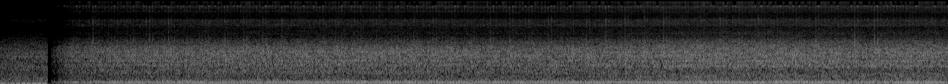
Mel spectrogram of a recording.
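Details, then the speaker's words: Petrol car after replacing faulty spark plug on misfiring cylinder (coil suspected earlier): steady even idle hum, no stumbles; misfire gone, normal smooth idle. "مثل ما احنا شايفين هلا هيك انتهى المسفير، يعني كان مشكلتنا الرئيسية اللي هي بواجي."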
